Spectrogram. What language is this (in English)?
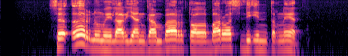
Sundanese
